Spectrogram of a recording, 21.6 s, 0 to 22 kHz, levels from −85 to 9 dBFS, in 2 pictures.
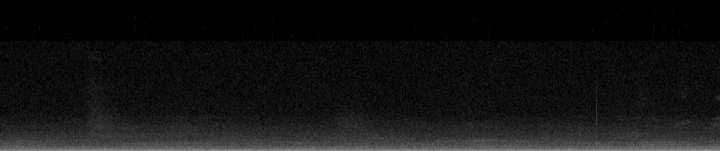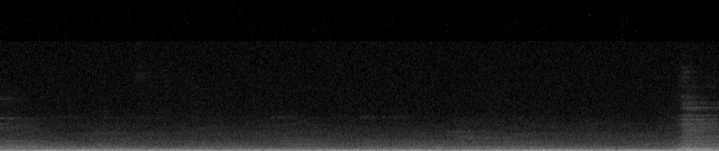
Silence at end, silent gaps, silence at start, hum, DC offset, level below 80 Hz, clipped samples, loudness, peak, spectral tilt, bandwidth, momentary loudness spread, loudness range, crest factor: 0 s; none; 0 s; none; under 0.1%; -38 dBFS; under 0.1%; -37 LUFS; -20 dBFS; -7.5 dB/octave; 16.5 kHz; 2 LU; 1 LU; 14 dB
